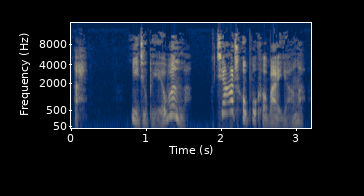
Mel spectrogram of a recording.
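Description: Liu Ling, a loud teasing scholar, put on by a woman. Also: sits low, wildly swooping pitch, normal speed, husky, no echo, studio quality, exaggerated voice. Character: carefree mocking male drinker-scholar.

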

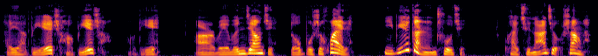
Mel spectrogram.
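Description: A woman voicing an easygoing male drinker who tries to calm a quarrel. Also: sits low, a little fast, no echo, clean studio sound, pitched below the performer's own voice, heavily acted. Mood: placating. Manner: soothing, placating.

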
